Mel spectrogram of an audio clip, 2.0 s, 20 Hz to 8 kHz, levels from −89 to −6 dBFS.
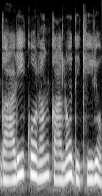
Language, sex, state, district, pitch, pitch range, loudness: Rajasthani, female, Rajasthan, Nagaur, 200 Hz, 185-235 Hz, -13 LUFS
